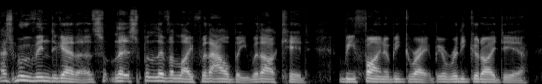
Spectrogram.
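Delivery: ordinary talk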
